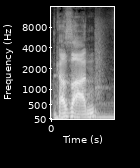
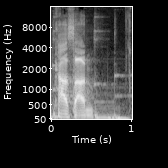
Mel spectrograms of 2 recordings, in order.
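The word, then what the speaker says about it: 火山: Uh see okay let's check it's accent okay actually accent on the first syable so kazan kazan uh yeah literally fire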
